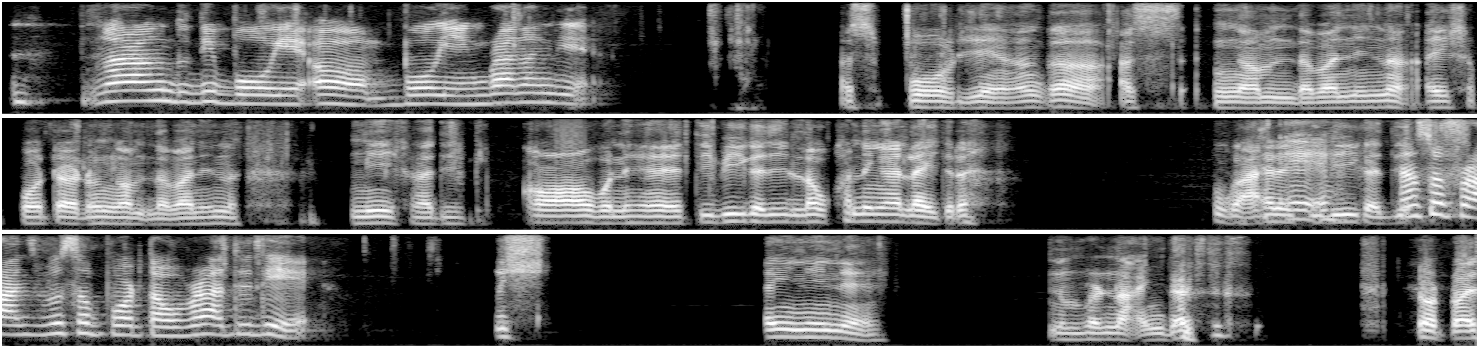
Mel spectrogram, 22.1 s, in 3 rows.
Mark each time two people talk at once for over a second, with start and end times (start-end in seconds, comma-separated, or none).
none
